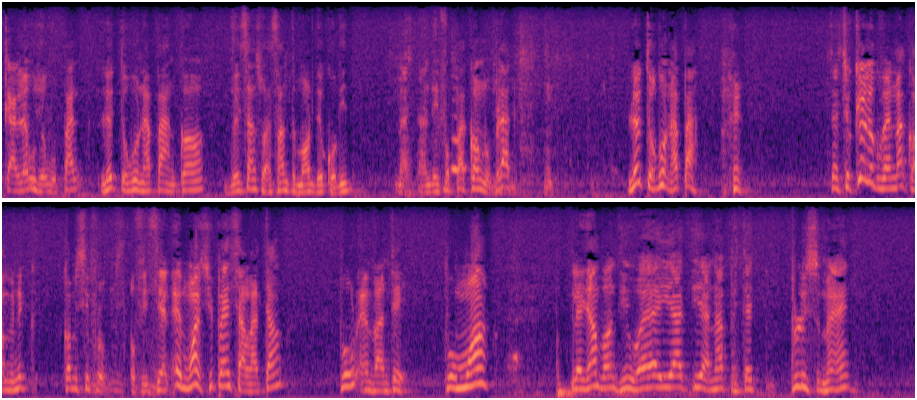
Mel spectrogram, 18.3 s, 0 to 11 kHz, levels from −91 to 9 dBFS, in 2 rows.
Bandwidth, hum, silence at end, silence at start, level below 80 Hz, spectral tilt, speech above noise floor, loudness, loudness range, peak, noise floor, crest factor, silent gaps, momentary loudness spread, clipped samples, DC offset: 10.5 kHz; none; 0 s; 0 s; -48 dBFS; -5 dB/octave; 22 dB; -22 LUFS; 4 LU; -4 dBFS; -44 dBFS; 18 dB; none; 17 LU; under 0.1%; 0.2%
